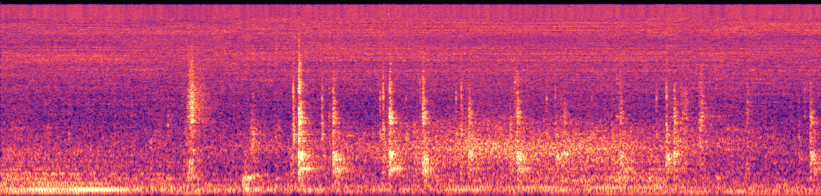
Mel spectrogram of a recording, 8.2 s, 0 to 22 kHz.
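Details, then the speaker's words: 2011 Subaru Outback with front-end vibration at 15 to 40 mph: light irregular clicks as front axle is pushed up and down at transmission end, showing play in a worn CV axle; boot has a hole. "There's a lot of play in these axles up and down. So if I push up on this section, the part going into the transmission, if I push up on it, so I'm not sure if y'all can hear that,"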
